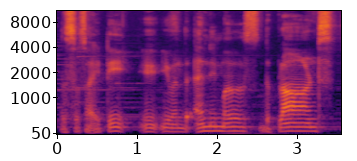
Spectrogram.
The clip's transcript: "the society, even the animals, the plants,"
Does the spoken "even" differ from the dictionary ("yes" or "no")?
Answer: no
